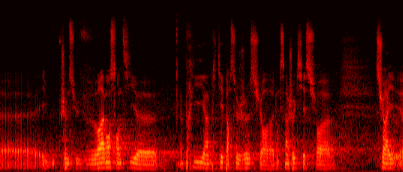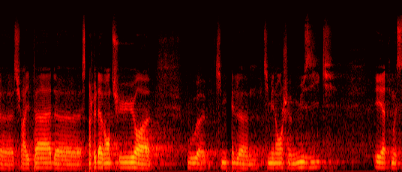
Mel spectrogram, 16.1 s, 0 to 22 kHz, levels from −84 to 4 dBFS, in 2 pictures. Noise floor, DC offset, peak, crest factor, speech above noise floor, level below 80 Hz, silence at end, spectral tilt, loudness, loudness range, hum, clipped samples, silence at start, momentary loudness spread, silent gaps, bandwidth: -60 dBFS; under 0.1%; -16 dBFS; 20 dB; 24 dB; -68 dBFS; 0 s; -5.5 dB/octave; -37 LUFS; 7 LU; none; under 0.1%; 0 s; 14 LU; none; 16 kHz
